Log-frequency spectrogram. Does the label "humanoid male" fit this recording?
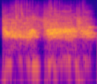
Yes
